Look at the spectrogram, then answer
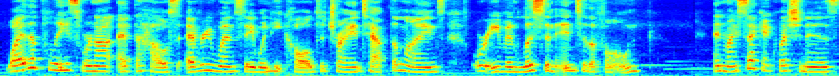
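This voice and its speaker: A woman tells a true crime story as its host, moving between scripted narration and personal asides. Her voice sits at a medium pitch with a clearly creaky edge. She sounds earnest and cautionary, over a soft bed of music.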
